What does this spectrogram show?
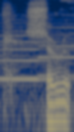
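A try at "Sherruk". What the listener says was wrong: Sounds like you're really skipping over that extra syllable there, so it sounds like you're just saying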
